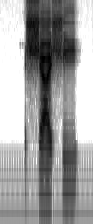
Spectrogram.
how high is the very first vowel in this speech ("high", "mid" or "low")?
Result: low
